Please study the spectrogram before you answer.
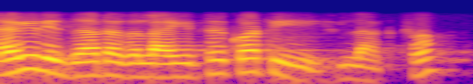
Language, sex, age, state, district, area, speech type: Nepali, male, 60+, West Bengal, Darjeeling, rural, conversation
